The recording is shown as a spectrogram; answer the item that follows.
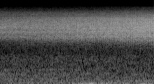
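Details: Cryptotympana cicada (Cryptotympana pustulata / Cryptotympana atrata), recorded with a Sony PJ820 and ECM-XYST1M microphone: a loud, continuous, high-pitched buzzing hiss with no breaks, swelling slightly toward the end.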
